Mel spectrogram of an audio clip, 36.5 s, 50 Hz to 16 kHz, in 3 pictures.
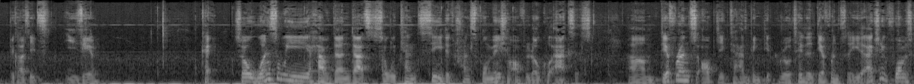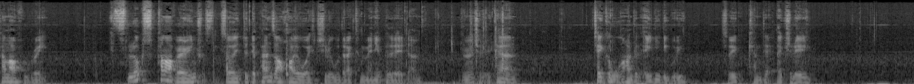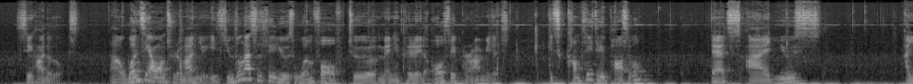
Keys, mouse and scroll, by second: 2.2-14.1 middle drag, 14.2-16.2 drag, 16.2-17.7 middle drag, 17.7-20.2 drag, 20.2 s, 27.3 middle click, 28.1 click, 29.4 click, 31.2 click, 31.9 shift+d, 33.2 middle click, 34.0-35.4 drag, 36.3 click.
